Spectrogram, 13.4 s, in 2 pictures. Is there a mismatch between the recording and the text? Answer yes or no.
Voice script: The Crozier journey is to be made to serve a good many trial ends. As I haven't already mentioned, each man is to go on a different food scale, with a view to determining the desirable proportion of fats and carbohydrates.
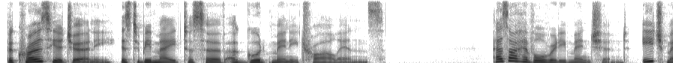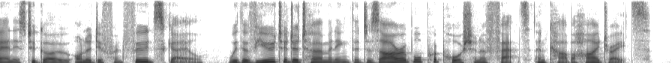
yes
